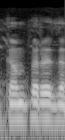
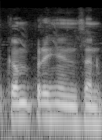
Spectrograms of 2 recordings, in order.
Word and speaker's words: comprehension: इसे कंपैरिजन नहीं, इसे कंप्रीहेंशन पढ़ते हैं इसे, ठीक है। लिस्ट कंप्रीहेंशन, इसके ना क्या करते हैं, 2 लाइन के कोड में ना 10 लाइन काम कर सकते हैं।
